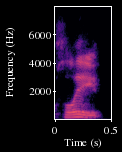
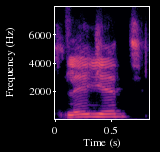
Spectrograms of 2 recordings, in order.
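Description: First: The ending adds no syllable, vowel is silent. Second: The ending is said as an extra syllable. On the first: The speaker calls it right. "Las E son mudas" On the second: The speaker calls it wrong. "No se dice play it"

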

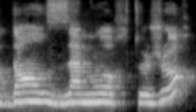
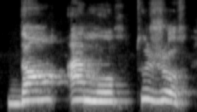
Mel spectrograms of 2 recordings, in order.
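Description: First: A z sound links dans to amour. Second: Dans ends without a z before amour. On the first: "ela não fala dans amour toujours" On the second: "mas ela fala dans amour toujours"

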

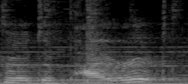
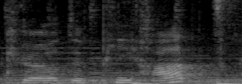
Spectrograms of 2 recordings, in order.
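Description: First: The name is said with an English accent. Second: The name is said with a French accent.

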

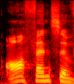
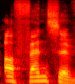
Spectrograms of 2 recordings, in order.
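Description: First: The stress is on the first syllable. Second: The stress is on the second syllable. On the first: It means the attacking side in football. The speaker calls it wrong. "like they're playing for the. Bills?" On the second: It means insulting or rude. The speaker calls it right. "You're not saying offensive"

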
